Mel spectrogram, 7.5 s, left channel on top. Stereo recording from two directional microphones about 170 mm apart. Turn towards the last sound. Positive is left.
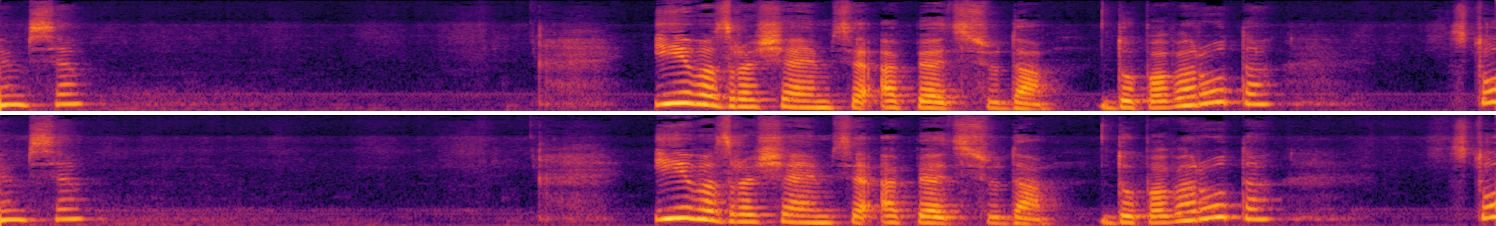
turn(degrees=15)  # may be behind; listen again after turning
